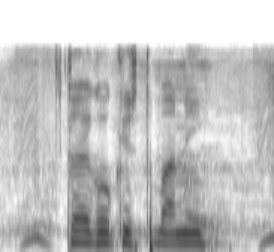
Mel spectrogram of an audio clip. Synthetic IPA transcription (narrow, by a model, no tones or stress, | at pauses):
kɐɡokist̪bani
